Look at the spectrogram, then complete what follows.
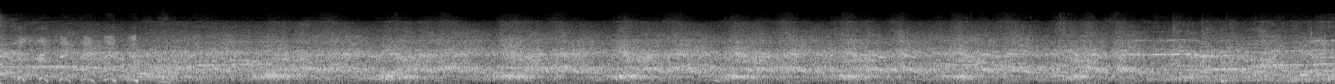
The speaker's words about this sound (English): And I said, do tax cuts. Trump booed for tax cuts.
